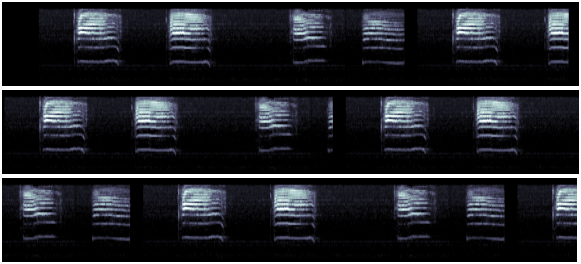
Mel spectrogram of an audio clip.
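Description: Newborn kitten mewing over and over: short, high-pitched cries repeating about every second and a half.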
